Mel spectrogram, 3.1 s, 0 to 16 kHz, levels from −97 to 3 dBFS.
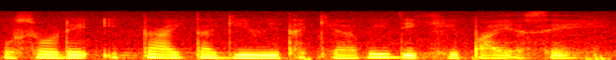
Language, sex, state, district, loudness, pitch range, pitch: Nagamese, female, Nagaland, Kohima, -16 LUFS, 155-175 Hz, 165 Hz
